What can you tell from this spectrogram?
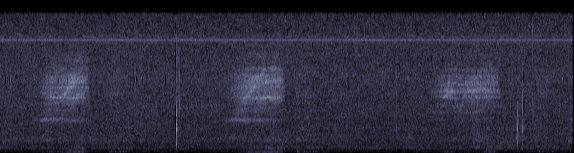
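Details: Soft, slow snoring breaths every few seconds with faint hissy and snorting tones from a sleeping dog; ordinary snoring.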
